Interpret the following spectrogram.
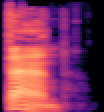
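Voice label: "ban", British English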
